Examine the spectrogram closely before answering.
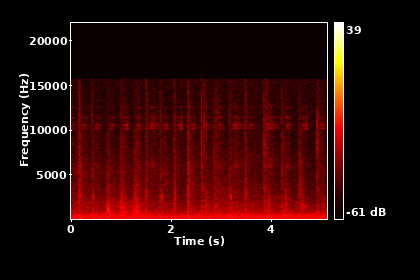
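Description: Footsteps crunch rapidly through snow.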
